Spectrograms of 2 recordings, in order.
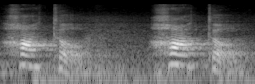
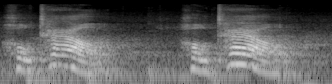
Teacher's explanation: mais forte na última e a gente tem que colocar a língua para cima, então é hotel, L.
